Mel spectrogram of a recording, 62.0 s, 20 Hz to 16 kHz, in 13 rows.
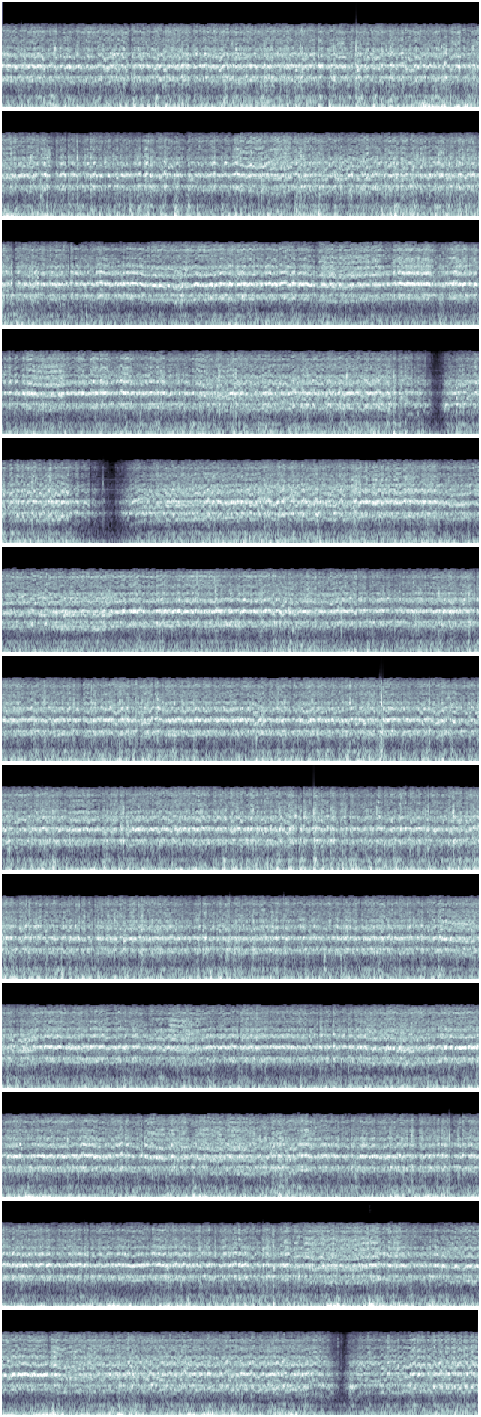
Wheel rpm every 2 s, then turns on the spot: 220, 230, 230, 230, 220, 230, 220, 230, 210, 140, 130, 200, 220, 230, 230, 230, 230, 220, 240, 230, 230, 230, 230, 230, 230, 220, 230, 230, 220, 200, 150.
none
